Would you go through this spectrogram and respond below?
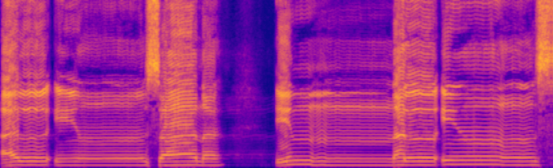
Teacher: Pertama ketika nunnya bertasydid, inna. Yang kedua ketika nun sukun, setelahnya huruf sin, yaitu ikhfa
